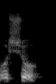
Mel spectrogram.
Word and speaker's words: Wushu: O que o pessoal pronuncia mais aqui é o W com som de V, então ficaria o Wushu.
